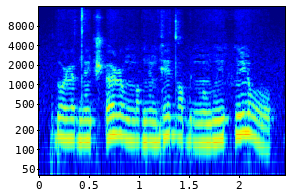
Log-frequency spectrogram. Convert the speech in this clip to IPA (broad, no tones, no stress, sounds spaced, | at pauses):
ɗ o ɭ ə d ɛ̃ t͡ʃʼ œ ɭ o ŋ ɔ ɡ ɛ̃ ɡ e d ɔ ɓ ɪ ŋ õ v ĩ f ĩ ɽ o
